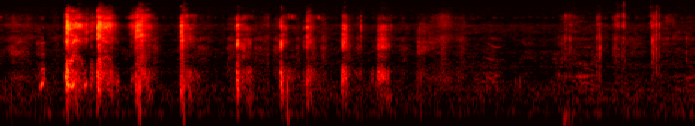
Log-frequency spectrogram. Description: This was rough i was damn near choking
